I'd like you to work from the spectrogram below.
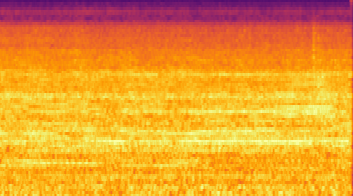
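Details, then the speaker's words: Handheld Hypervolt percussion massage device running over the foot and other tight areas, a steady low motor buzz without distinct separate pulses; meant to be painless, moving elsewhere if painful. "h hypervolt over foot and other tight areas not painful at all again if it is painful you want to move to somewhere else and work on it"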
